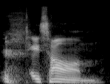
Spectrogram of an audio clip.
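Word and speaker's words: Ty'Son: It's pronounced the way that Stugatz pronounces Taysom Hill's name. Right. Taysom.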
